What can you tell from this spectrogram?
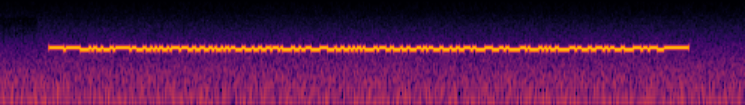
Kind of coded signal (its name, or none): RTTY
